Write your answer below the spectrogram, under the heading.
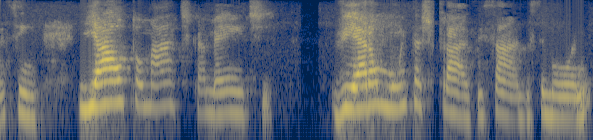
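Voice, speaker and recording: A woman's voice: fairly high pitch, breathy edge, poor audio. A woman and parent educator speaking earnestly and reflectively in a live video chat, often checking in with her listener. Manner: earnest, reflective, peppers speech with "né" and "sabe".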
